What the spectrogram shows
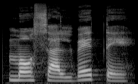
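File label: "mozalbete" Spanish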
